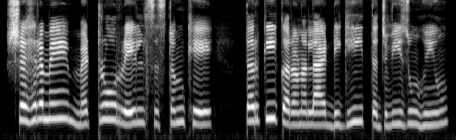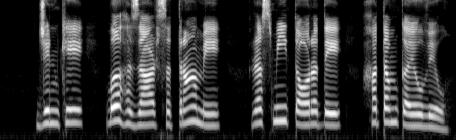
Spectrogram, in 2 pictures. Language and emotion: Sindhi, neutral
